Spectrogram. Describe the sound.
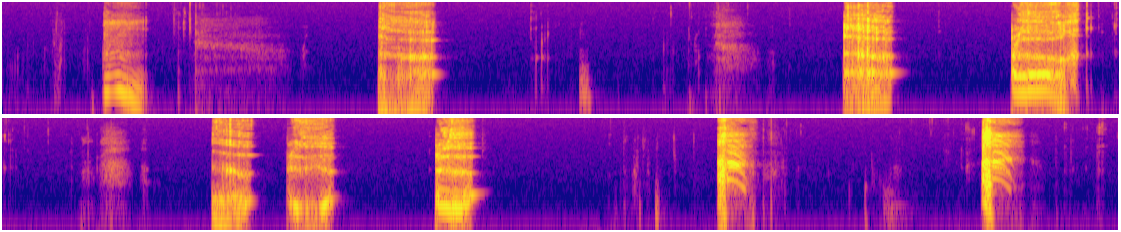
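Burps from a person after drinking cider: many short, separate belches with pauses between them, some rough and cough-like, as if choking.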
